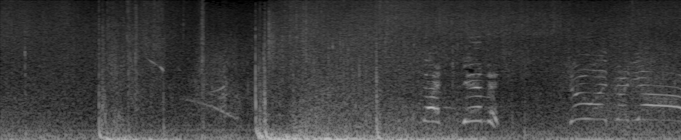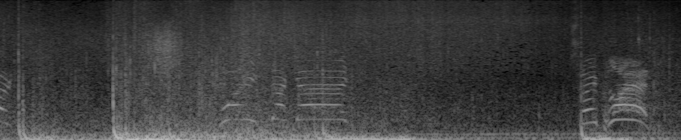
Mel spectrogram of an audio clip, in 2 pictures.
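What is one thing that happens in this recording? Shells explode nearby with deep, heavy booms.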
